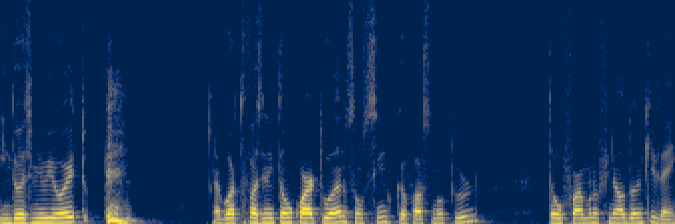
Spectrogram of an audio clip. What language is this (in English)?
Portuguese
